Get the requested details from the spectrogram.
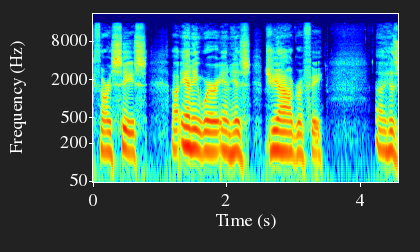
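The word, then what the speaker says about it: Θαρσις: not mention Tarshish or Tharsis as it's pronounced in the Greek Tharsis anywhere in his geography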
